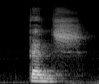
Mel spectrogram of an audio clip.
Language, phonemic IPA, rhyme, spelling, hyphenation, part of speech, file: Dutch, /pɛns/, -ɛns, pens, pens, noun, Nl-pens.ogg
- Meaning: 1. paunch, rumen 2. tripe 3. tripe filled with minced meat 4. potbelly 5. stomach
